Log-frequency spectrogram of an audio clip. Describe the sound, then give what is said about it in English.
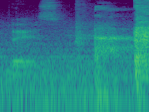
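A couple of rough coughs and throat-clearing bursts, fairly loud, the second harsher than the first, over a low murmur of background noise. “Try not to cough too loud.”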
